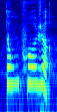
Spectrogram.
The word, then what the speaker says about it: 东坡肉: 东坡肉.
